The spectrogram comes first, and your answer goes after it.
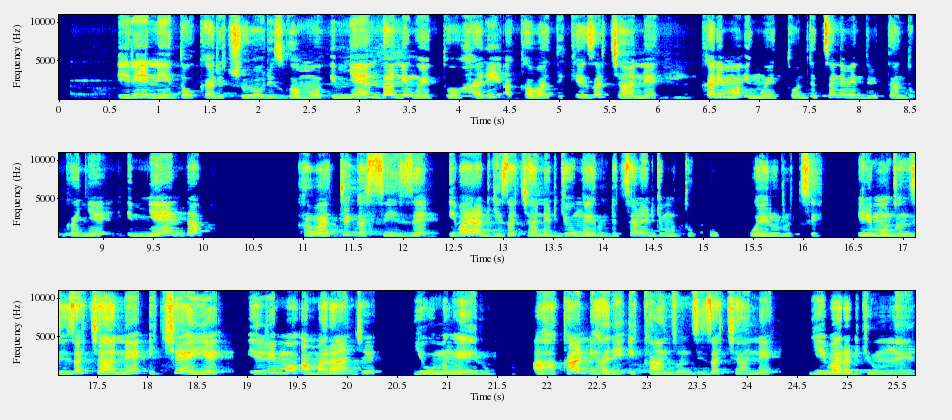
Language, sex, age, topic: Kinyarwanda, female, 36-49, finance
